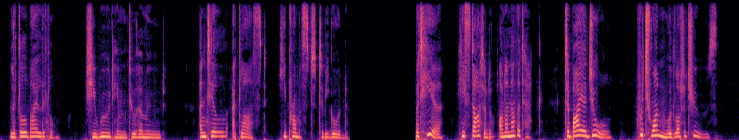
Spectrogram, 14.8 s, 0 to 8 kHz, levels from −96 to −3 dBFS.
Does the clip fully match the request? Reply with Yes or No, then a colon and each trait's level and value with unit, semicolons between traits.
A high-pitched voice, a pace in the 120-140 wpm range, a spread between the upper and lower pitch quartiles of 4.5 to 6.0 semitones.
Yes: high, 210 Hz; slow, 135 wpm; average, 5.0 semitones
